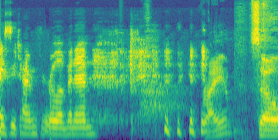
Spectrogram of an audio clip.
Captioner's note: laughs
